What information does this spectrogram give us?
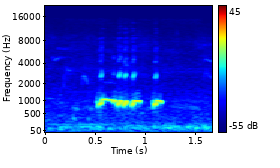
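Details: A local female zebra dove calls for its mate from a perch with a brief burst of three or four quick, slightly rolling coo notes, then one more short note, against quiet background noise.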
